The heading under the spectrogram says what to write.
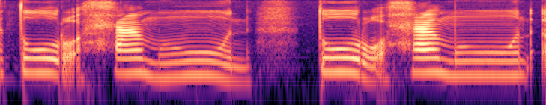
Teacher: رائے ساکنہ سے پہلے پیش تھا تو ہم نے را کو پر پڑھا، پر یعنی کہ منہ بھر کے پڑھا · ہا کی ادائیگی کو حلق سے ہمیں ظاہر کرنا ہے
